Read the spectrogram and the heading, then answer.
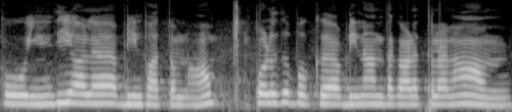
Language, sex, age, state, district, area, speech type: Tamil, female, 30-45, Tamil Nadu, Mayiladuthurai, urban, spontaneous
